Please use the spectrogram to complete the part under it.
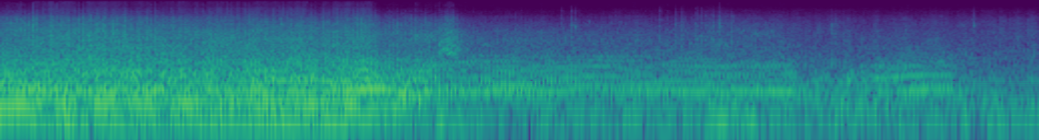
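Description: Drag racing cars at a strip, an orange Chevrolet Malibu and a Chevelle, roaring loudly up close with strong engine harmonics, then the tone drops and fades as they pull away, with a brief higher whine near the end.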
